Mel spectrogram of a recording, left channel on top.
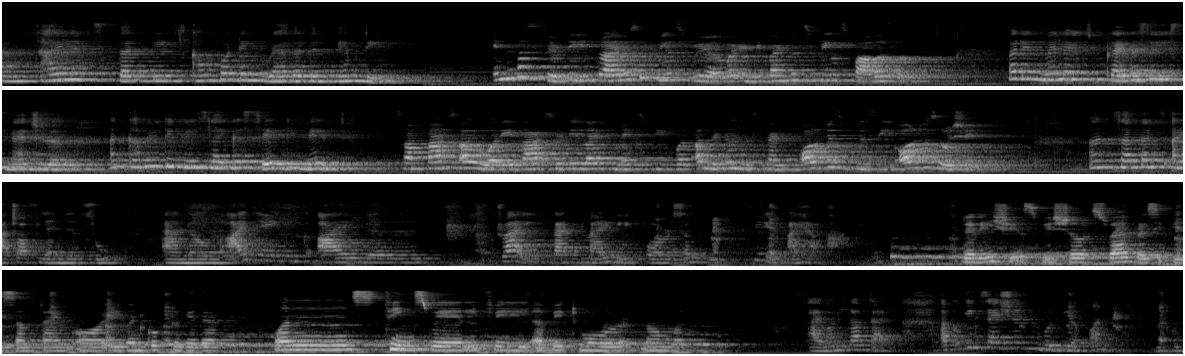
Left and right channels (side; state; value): both; different; correlation 0.00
